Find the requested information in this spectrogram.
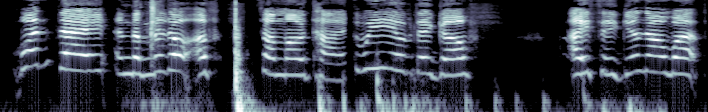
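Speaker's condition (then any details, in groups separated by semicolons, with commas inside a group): Cerebral palsy; uses crutches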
